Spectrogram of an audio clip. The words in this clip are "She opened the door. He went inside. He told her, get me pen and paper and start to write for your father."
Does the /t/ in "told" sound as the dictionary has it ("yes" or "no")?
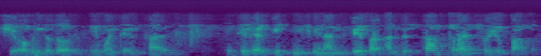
no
